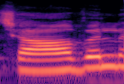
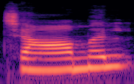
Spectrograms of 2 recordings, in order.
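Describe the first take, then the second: First: The word has a v sound in the middle. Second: The word has an m sound in the middle. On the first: This is the standard Hindi form. "ചാവൽ എന്ന് നമ്മൾ റൈസിന് പറയുകയാണെങ്കിൽ" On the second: This is the speaker's community dialect form. "ചാമൽ എന്നായിരിക്കും പറയുക"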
